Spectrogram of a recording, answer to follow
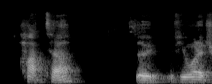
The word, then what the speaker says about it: hatha: the word hatha hatha it looks like hatha it's actually pronounced hata so if you want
